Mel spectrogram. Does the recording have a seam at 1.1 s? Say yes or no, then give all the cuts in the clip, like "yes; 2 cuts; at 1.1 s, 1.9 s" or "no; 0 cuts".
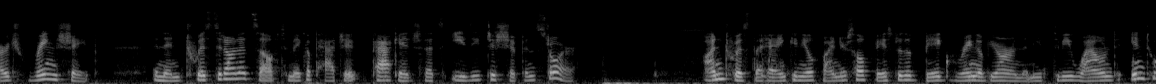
no; 0 cuts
